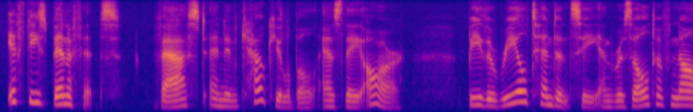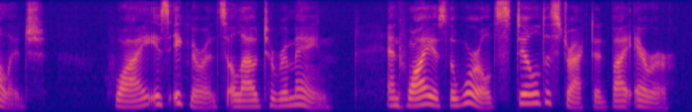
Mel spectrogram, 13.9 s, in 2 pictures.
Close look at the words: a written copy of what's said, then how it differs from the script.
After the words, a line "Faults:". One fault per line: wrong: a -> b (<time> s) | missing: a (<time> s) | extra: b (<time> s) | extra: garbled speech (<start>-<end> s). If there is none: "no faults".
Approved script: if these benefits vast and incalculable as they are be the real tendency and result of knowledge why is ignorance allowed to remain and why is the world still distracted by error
if these benefits vast and incalculable as they are be the real tendency and result of knowledge why is ignorance allowed to remain and why is the world still distracted by error
Faults:
no faults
